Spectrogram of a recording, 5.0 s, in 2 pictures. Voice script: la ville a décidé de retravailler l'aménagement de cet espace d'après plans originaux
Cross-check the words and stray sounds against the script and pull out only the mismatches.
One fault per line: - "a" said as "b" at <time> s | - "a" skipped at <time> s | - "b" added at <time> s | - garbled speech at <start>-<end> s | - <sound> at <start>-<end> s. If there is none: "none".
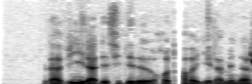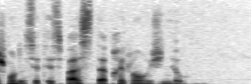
- dropout at 1.7-1.8 s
